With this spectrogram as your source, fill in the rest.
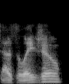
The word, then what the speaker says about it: azulejo: As I was saying, my understanding is that, and I'm probably not pronouncing that correctly, David. If it's bad enough, please jump in and correct me. But my understanding is that the azulejos are commonly used to chronicle histories and cultural heritages. You're pronouncing it correctly.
